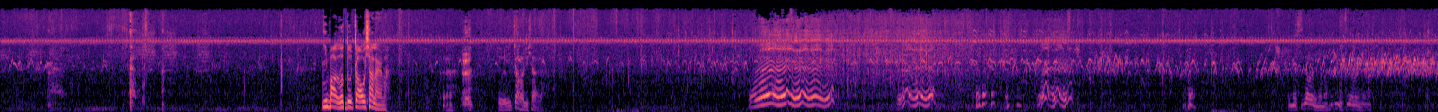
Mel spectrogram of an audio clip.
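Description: A flock of ducks quacks nearby, outdoors.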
